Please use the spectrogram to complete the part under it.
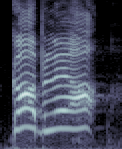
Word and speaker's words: Gabalier: The song came out that he collaborated with Austrian singer Andreas Gabalier. Is that a French way of saying it? Gabalier. How do you say it in Austrian with an Austrian accent? – I believe it's exactly that.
